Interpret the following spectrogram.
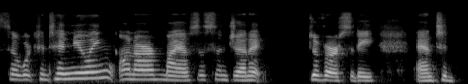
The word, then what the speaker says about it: meiosis: So, we're continuing on our meiosis and genic diversity. And to what this lesson, we're looking specifically at meiosis or sometimes you'll hear it said miosis because they like to pronounce all the pieces.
